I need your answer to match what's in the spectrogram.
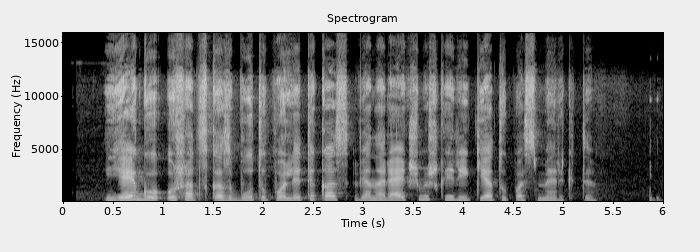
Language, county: Lithuanian, Vilnius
